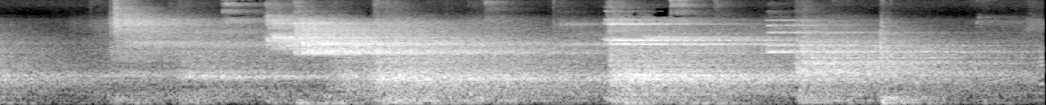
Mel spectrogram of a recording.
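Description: A racquetball smacks hard off the walls of an echoing court.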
